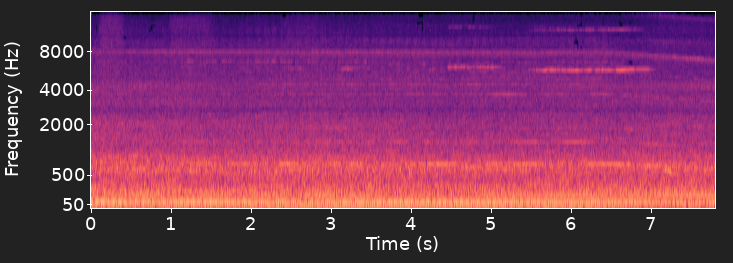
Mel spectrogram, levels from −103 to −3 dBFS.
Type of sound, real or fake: real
